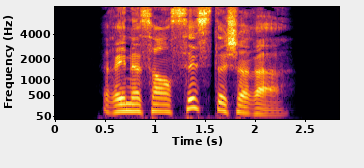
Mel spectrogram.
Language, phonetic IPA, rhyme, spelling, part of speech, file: German, [ʁənɛsɑ̃ˈsɪstɪʃəʁɐ], -ɪstɪʃəʁɐ, renaissancistischerer, adjective, De-renaissancistischerer.ogg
